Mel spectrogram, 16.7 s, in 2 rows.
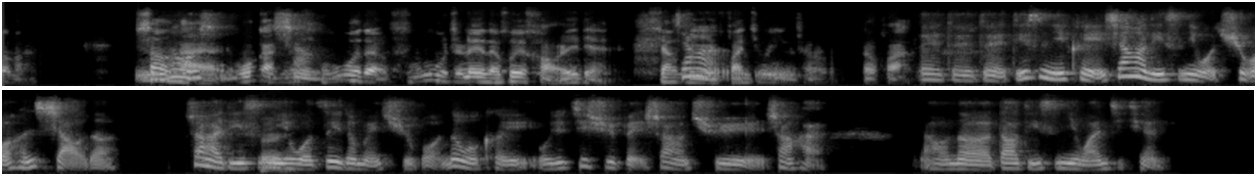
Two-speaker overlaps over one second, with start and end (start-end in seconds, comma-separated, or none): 0.9-2.3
